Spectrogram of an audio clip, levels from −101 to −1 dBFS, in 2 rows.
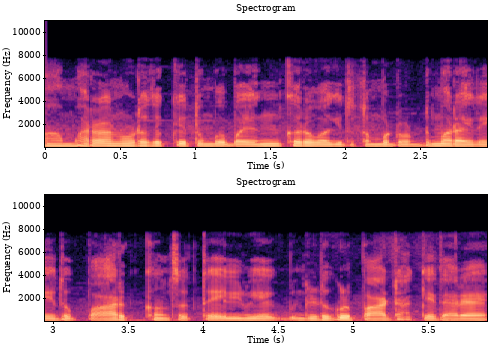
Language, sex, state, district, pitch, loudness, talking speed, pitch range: Kannada, male, Karnataka, Raichur, 145 Hz, -16 LUFS, 175 wpm, 135-155 Hz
